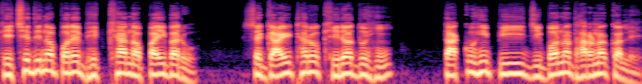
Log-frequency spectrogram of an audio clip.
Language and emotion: Odia, neutral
